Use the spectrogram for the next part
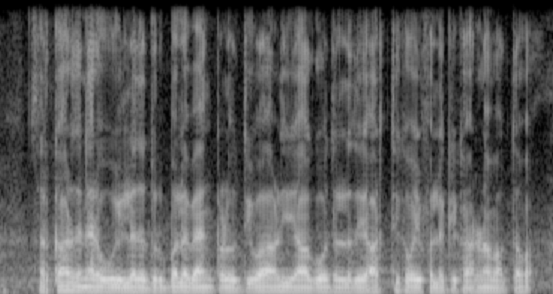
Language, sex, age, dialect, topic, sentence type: Kannada, male, 60-100, Central, banking, statement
